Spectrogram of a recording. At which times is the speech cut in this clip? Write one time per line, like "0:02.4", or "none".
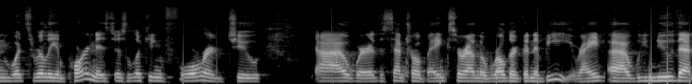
0:06.0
